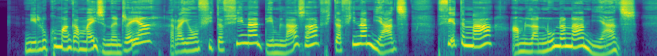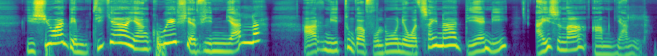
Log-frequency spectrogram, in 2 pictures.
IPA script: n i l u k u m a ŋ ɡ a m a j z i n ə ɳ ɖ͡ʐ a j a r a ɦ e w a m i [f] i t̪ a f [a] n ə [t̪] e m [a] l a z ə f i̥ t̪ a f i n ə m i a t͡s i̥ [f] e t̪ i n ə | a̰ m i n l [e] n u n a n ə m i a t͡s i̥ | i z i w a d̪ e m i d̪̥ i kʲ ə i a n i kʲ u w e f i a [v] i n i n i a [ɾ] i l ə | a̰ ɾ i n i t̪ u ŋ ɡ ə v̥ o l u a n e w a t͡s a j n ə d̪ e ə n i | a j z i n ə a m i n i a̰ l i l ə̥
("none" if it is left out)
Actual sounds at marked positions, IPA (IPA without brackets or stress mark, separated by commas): f, i, d̪, i, f, a, v, l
